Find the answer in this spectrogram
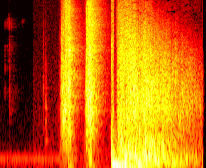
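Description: Two sharp gunshots about a quarter second apart, then a loud explosion with a deep rumble that fades out over about a second.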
